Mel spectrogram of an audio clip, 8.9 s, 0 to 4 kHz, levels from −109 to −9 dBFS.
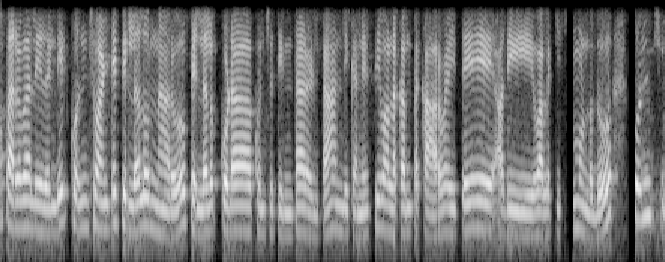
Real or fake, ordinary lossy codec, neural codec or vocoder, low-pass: real; none; none; 3.6 kHz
